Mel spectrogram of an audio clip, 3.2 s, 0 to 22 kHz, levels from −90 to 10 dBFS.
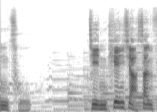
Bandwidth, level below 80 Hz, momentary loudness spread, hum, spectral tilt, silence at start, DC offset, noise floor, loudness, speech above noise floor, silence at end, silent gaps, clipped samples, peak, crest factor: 16.5 kHz; -56 dBFS; 21 LU; none; -4 dB/octave; 0 s; under 0.1%; -56 dBFS; -23 LUFS; 31 dB; 0 s; none; under 0.1%; -6 dBFS; 22 dB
